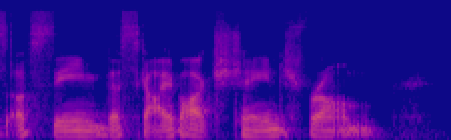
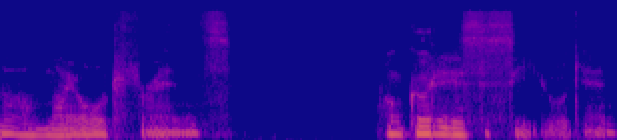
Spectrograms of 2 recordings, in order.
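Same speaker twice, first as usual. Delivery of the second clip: warm, slow, unhurried, distant dragon voice. A game master voices a dragon coiled atop a walking castle: warm, slow, distant voice. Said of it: "in a warm, slow voice that sounds as if it was coming from far away".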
